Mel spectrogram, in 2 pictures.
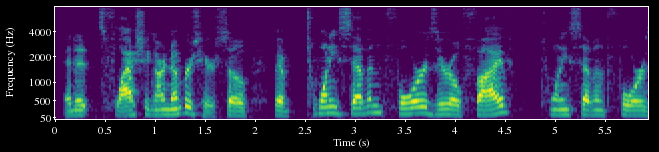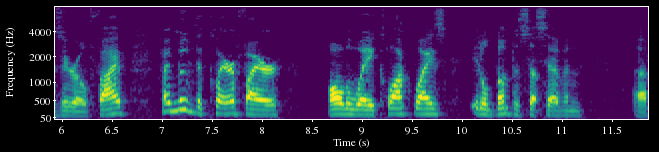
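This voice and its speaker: A man giving a casual hands-on product demonstration, thinking aloud with some hesitation as he goes. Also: medium pitch. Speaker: radio review host.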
